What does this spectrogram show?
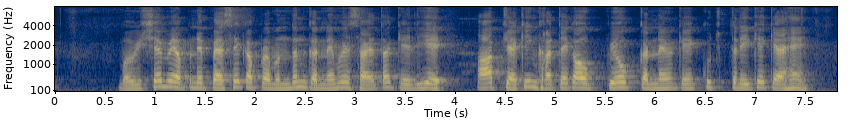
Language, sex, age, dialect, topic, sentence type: Hindi, female, 36-40, Hindustani Malvi Khadi Boli, banking, question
